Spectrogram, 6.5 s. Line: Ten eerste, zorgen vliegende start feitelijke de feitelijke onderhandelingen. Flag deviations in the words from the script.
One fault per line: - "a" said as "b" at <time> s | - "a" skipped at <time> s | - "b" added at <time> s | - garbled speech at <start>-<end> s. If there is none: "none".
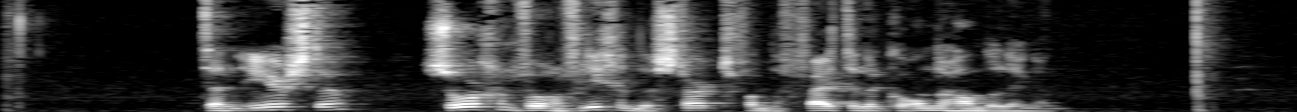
- "voor een" added at 2.6 s
- "feitelijke" said as "van" at 3.7 s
